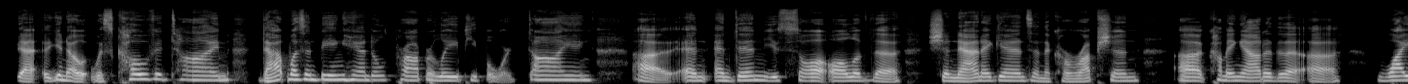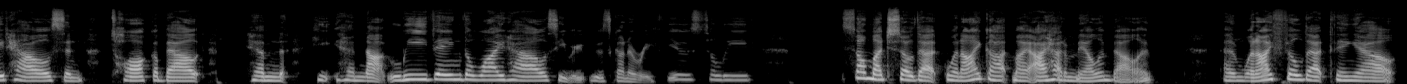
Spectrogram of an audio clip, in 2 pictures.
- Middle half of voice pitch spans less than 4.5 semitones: Yes, average, 3.4 semitones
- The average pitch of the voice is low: No, medium, 185 Hz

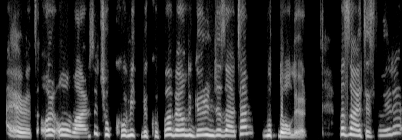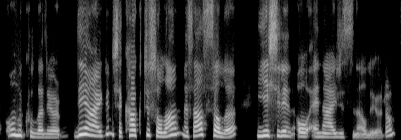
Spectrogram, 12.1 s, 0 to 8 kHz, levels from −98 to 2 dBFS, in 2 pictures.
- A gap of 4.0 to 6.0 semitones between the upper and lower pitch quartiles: Yes, average, 4.4 semitones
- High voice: Yes, very high, 280 Hz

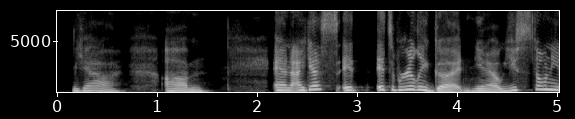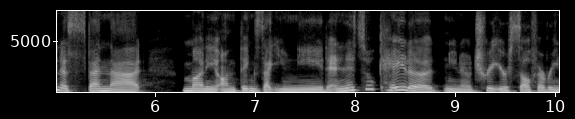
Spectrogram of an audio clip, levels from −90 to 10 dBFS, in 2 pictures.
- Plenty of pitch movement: Yes, wide, 6.5 semitones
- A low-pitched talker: No, high, 200 Hz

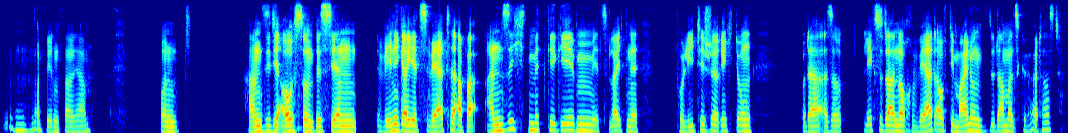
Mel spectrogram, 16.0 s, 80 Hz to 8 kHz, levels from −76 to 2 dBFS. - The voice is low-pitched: Yes, low, 130 Hz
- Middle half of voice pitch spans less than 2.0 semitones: No, narrow, 2.5 semitones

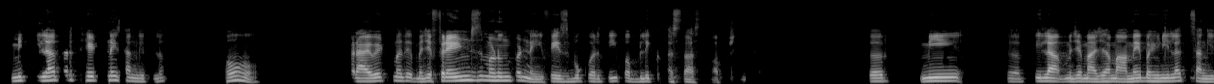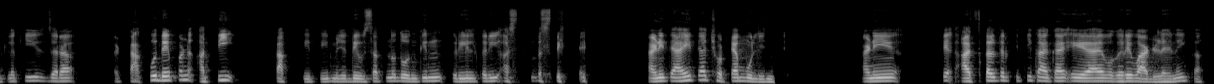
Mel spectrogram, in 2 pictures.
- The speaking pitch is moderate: Yes, medium, 150 Hz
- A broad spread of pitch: No, average, 3.4 semitones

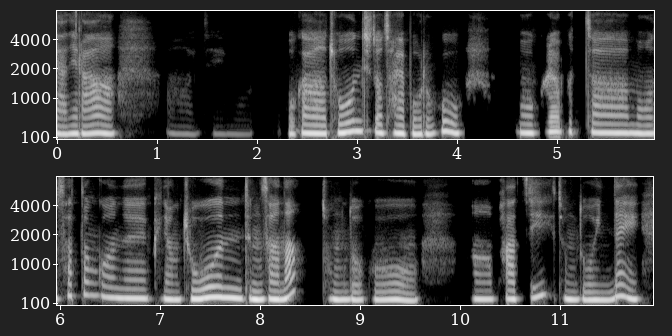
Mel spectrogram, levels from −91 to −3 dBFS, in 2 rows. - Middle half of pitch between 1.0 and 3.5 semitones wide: Yes, narrow, 2.6 semitones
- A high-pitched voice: Yes, high, 195 Hz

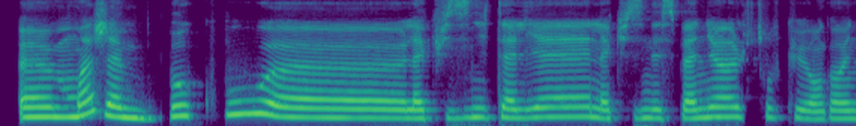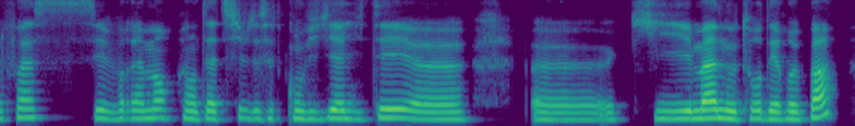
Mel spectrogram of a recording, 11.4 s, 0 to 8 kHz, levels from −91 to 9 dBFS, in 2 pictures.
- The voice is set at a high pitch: Yes, high, 200 Hz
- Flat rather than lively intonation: No, average, 3.1 semitones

